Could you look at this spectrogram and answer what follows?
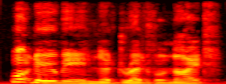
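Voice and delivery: put-on loud blustery old sailor; gruff admiral. A narrator's reading. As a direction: bark it like a jolly admiral. Admiral Boom scoffing.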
